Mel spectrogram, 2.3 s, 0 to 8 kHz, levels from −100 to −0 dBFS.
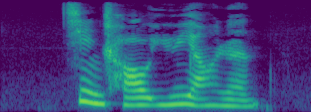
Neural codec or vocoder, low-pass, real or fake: none; 7.2 kHz; real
